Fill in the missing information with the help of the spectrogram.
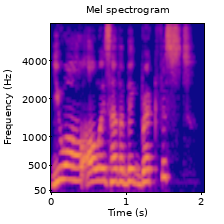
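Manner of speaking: pitched high, "breakfast" tipping upward at the end; upward question intonation. Shown as a demonstration. Teacher demonstrates intonation to students, upward question tone. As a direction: turn it into a question with a lift on "breakfast". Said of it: "kind of has an upward tone".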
